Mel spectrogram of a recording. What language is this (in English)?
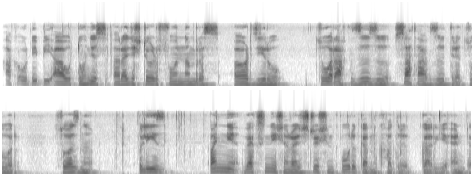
Kashmiri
